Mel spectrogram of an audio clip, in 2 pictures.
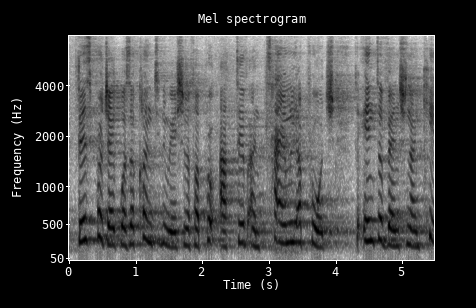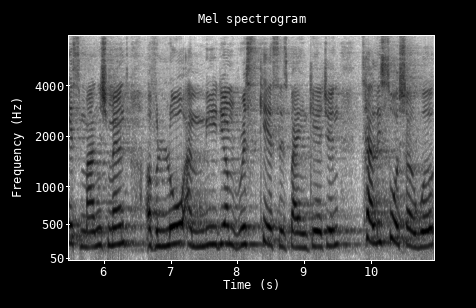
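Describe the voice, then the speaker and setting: Over noticeable background noise, a woman with a fairly high voice talks at a moderate pace with fairly even intonation. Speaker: government minister. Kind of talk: parliamentary budget speech. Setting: parliament chamber. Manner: formal.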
